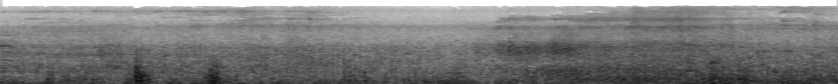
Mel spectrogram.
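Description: Wind rumbling on an action camera's microphone, with surf washing on the shore. There are two brief thumps between one and two seconds in, and a hiss swells about four seconds in as a wave breaks.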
